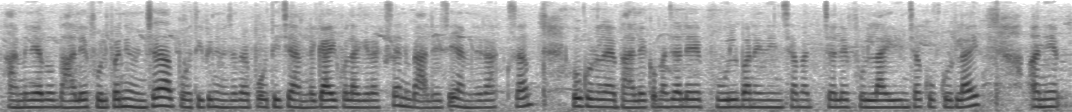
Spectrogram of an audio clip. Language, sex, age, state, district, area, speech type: Nepali, female, 30-45, West Bengal, Alipurduar, urban, spontaneous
